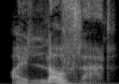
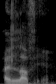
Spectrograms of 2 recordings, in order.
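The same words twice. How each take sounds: First: Slow, savoured delight with "love" drawn out; more enthusiastic. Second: Loveless, wrong-sounding. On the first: Coach picturing something liked, saying it with heartfelt enthusiasm. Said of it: "hear a lot more enthusiasm". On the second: Coach thinking of someone disliked, saying it without love. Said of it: "It comes across wrong". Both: Shown as a demonstration.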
